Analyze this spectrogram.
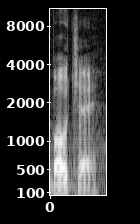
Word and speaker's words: bocce: Did you know it was called boche? No, I've been mispronouncing it my whole life.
